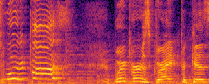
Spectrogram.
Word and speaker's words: Wooper: It's Wooper! Wooper is great because it's a water ground type, which means it's only weak to grass, and Wooper rhymes with my name, Cooper.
